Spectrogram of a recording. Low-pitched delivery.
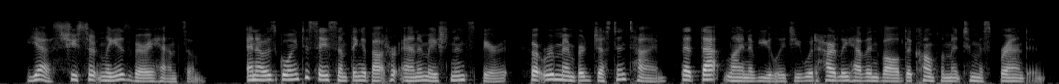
No: medium, 175 Hz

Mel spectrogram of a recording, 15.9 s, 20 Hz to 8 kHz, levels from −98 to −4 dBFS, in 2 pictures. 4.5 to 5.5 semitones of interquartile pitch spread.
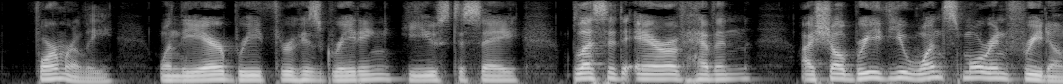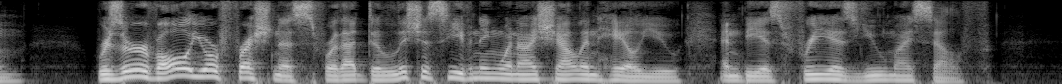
Yes: average, 4.8 semitones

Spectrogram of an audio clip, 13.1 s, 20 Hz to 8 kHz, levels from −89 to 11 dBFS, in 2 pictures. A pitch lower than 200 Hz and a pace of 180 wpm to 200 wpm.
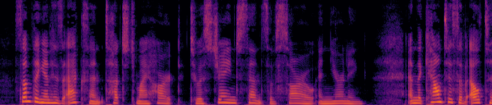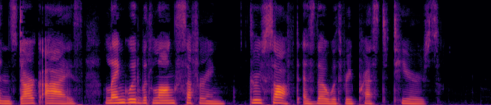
No: medium, 185 Hz; average, 150 wpm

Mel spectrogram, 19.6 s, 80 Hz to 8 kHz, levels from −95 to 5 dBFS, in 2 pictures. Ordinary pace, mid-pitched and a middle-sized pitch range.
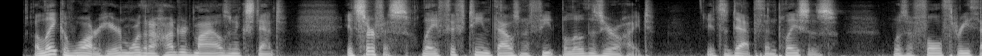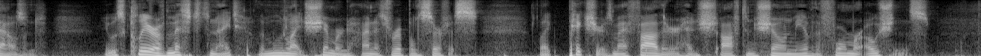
No: average, 175 wpm; low, 110 Hz; average, 3.3 semitones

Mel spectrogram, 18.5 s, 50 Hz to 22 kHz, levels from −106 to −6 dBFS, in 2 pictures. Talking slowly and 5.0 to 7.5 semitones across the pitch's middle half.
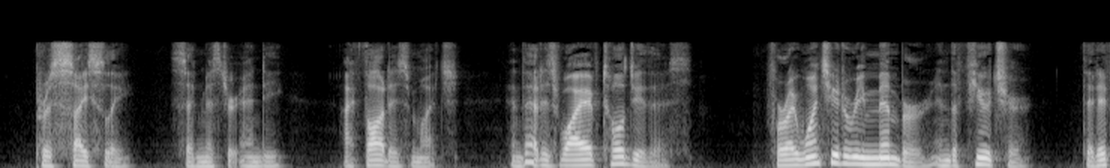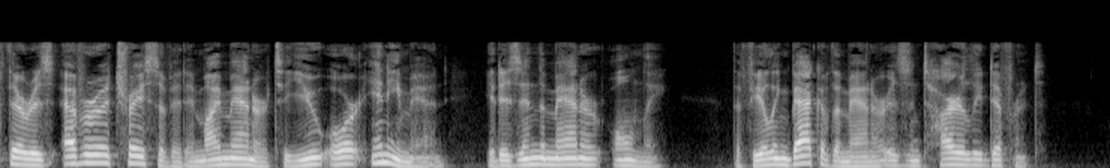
No: average, 195 wpm; average, 5.3 semitones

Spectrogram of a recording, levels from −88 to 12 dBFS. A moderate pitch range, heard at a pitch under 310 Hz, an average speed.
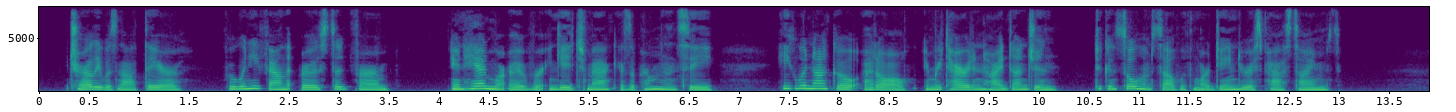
Yes: average, 3.7 semitones; medium, 185 Hz; average, 165 wpm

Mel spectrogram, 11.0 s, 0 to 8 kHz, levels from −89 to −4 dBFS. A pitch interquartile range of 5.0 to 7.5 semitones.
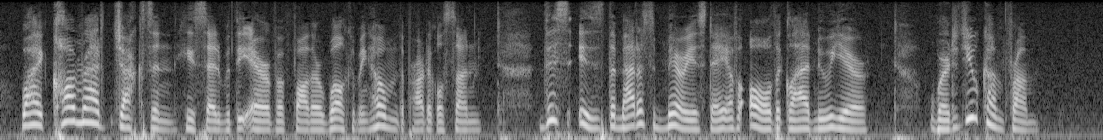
Yes: wide, 5.4 semitones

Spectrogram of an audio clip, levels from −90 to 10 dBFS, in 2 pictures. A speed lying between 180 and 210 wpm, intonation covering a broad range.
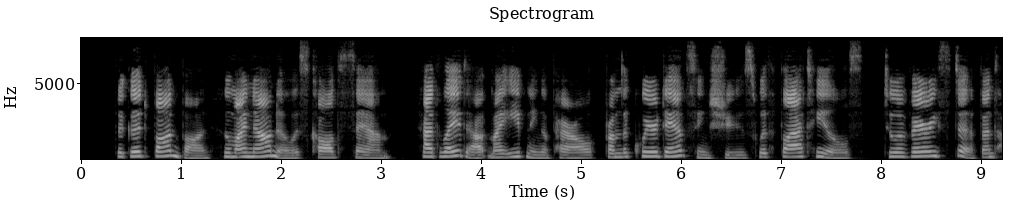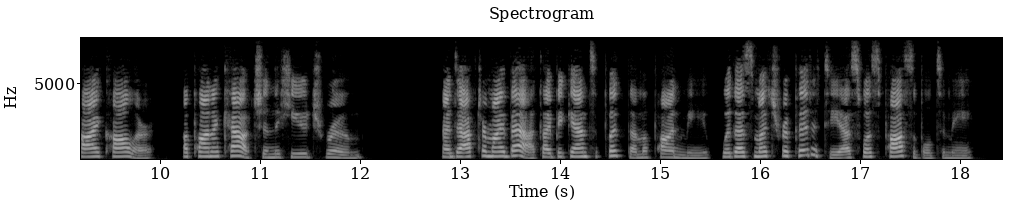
Yes: average, 190 wpm; wide, 6.3 semitones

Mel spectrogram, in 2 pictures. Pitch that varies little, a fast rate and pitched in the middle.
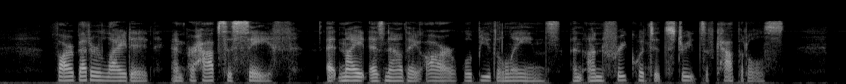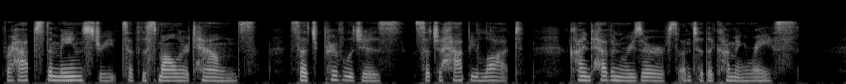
No: narrow, 1.9 semitones; average, 150 wpm; medium, 175 Hz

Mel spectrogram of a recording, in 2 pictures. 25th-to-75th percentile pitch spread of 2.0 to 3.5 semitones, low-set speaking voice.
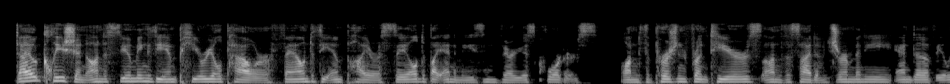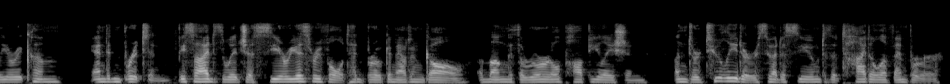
Yes: narrow, 2.5 semitones; low, 115 Hz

